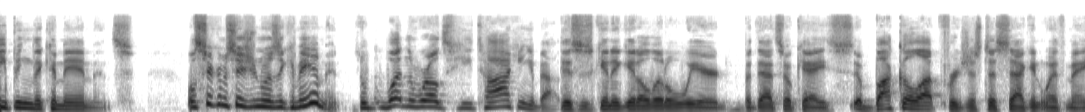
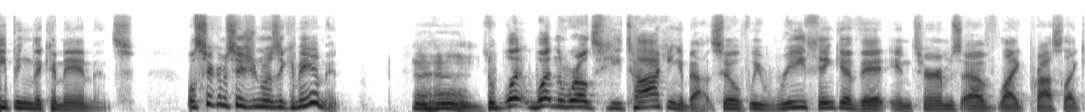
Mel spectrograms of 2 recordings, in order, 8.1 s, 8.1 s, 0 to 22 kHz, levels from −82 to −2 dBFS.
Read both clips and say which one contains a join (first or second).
first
